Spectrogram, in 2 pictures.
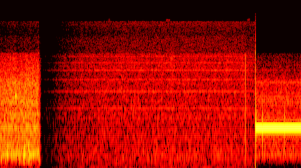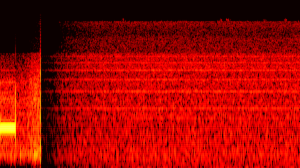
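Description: A single steady high beep, a little under a second long, on a police radio channel, with faint radio hiss around it. A burst of louder static cuts off about half a second in.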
